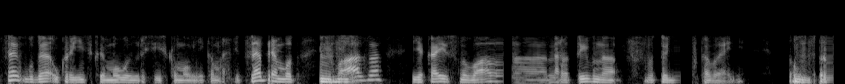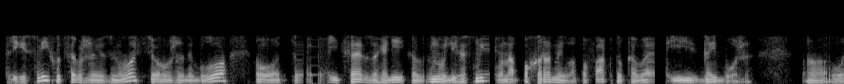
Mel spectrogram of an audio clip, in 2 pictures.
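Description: The whole clip passes through the G.723.1 codec at about 6.3 kbit/s, and the damage is heavy. Nothing above 4 kHz survives, so the speech sounds muffled. The codec works in 30 ms frames and updates its model of the voice slowly. Quick changes get smeared across each frame. Consonants blur together. The voice takes on a rough, hoarse edge throughout.

VoIP packet loss, concealed by the speech codec, breaks in seven times: at 2.24 s, 4.82 s, 6.75 s, 8.27 s, 11.42 s, 13.28 s and 14.93 s. When packets go missing, the decoder keeps extending the last pitch and filter it received, turning the gain down frame by frame. Each gap becomes a drawn-out buzzy tone or tinted noise that fades. The first gap is short, about 60 ms, which fits two lost frames. The others run from roughly 120 to 240 ms. At 4.82 s and 11.42 s the losses are scattered over about 300 ms. Their longest unbroken stretches are 150 ms and 90 ms. 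Since each frame builds on the one before, the voice stays weak or distorted briefly after each gap.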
